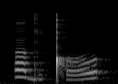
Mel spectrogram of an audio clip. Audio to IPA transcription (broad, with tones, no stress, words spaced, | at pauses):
ʌ˥˩ɡi˩ǃʰo˩˥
